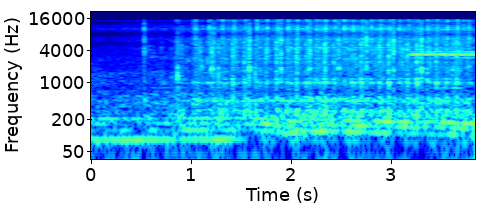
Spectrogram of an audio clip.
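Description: A sewing machine runs steadily, stitching the lining onto a cross-cut blouse, its fast mechanical whir close and continuous throughout.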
